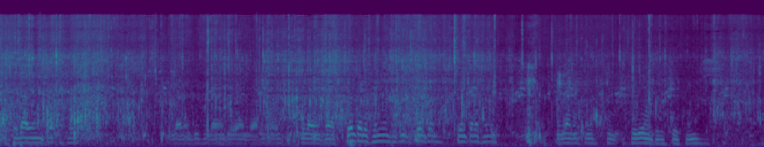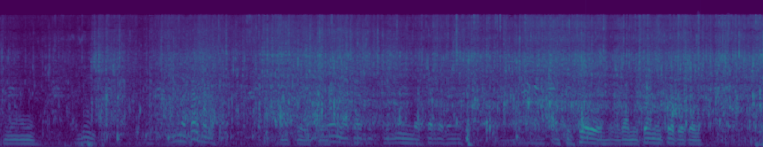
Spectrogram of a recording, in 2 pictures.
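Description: Water splashing and sloshing as a weighted fish net is hauled up a pond's sloping bank, with fish thrashing in the shallows of the net near the end. Voices talk throughout.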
